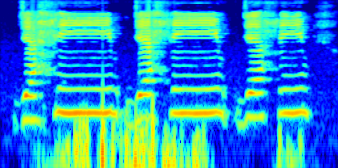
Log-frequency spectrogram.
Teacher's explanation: ہا ہا ہا یہاں سے نکالیں گے، کہاں سے، حلق سے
